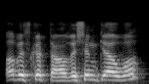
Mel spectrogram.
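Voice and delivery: usual speaking voice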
